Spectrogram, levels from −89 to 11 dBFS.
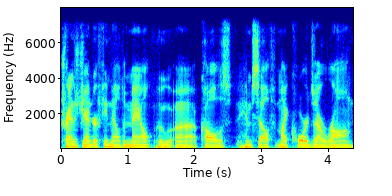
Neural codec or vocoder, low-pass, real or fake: none; 7.2 kHz; real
